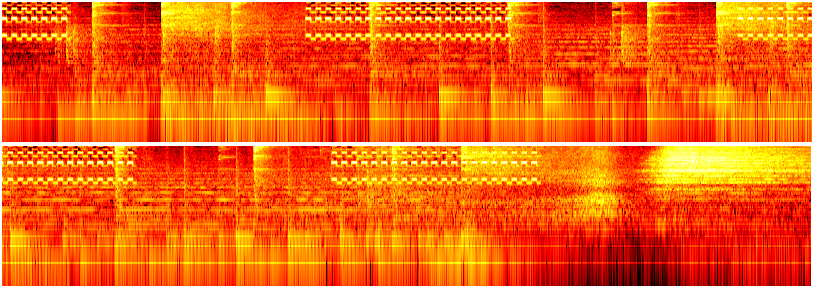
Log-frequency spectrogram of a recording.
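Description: A telephone rings with a repeated high electronic tone in regular bursts over a busy background in a Marathi TV drama scene, the call coming from a girl's father; the ringing stops near the end.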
